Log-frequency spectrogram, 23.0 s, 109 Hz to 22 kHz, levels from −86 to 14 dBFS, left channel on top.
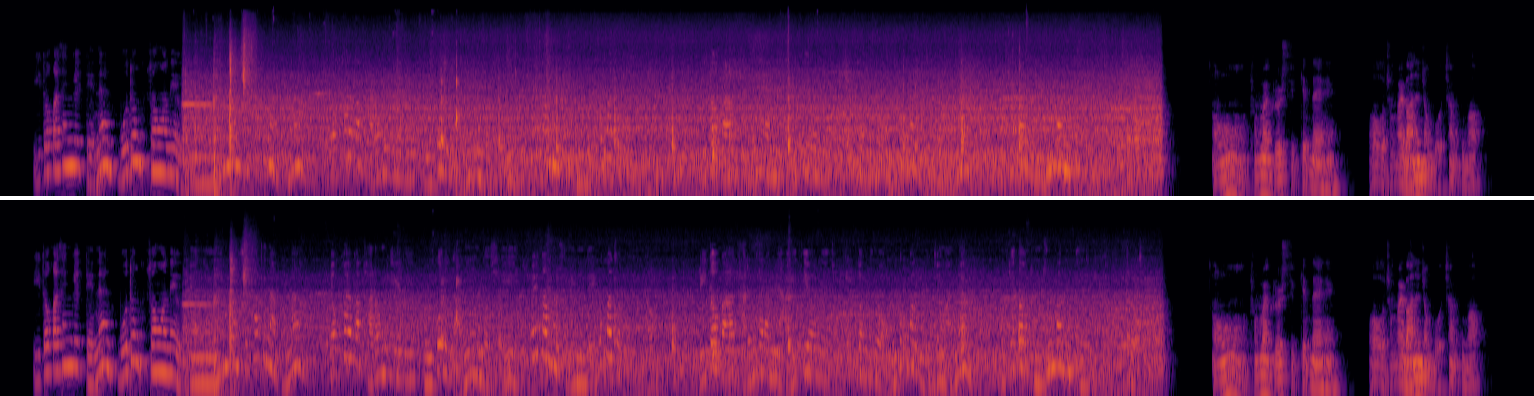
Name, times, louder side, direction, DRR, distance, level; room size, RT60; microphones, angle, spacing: voice 1, 0.5-4.6 5.0-9.8 10.5-14.6 15.0-17.4, right 1 dB, 80° right, 5 dB, 1.0 m, -35 dB
sound 1, 2.7-17.4, left 5 dB, 60° left, 0.4 m, -33 dB
voice 2, 18.2-20.0 20.5-22.1, right 1 dB, 10° right, 2 dB, 0.5 m, -36 dB
3.5 x 3.0 x 3.2 m, 0.28 s
head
